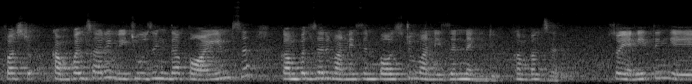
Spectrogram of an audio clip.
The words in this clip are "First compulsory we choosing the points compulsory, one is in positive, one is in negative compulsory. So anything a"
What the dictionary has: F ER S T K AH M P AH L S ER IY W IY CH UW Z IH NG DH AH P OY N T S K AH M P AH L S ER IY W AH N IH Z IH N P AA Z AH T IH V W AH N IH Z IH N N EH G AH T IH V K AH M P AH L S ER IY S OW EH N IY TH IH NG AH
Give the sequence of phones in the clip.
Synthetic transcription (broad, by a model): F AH S T K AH M P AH L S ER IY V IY CH UW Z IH NG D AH P OY N T S K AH M P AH L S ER IY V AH N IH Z IH N P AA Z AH T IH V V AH N IH Z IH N N EH G AH T IH V K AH M P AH L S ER IY S OW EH N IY T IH NG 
